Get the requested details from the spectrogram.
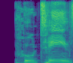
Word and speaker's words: poutine: How do you say it, by the way? Am I saying it wrong? I feel like I'm saying it wrong. I'm probably definitely saying it. I'm 100% saying it wrong. But that guy said Putin, but I don't think that's right either. All right, here you go. Here is the Putin. Poutine. See, that's what I was saying, but the sounds like didn't say that.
